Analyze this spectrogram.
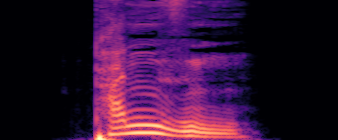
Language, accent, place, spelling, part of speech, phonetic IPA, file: German, Germany, Berlin, Pansen, noun, [ˈpan.zn̩], De-Pansen.ogg
- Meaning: rumen, fardingbag, paunch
